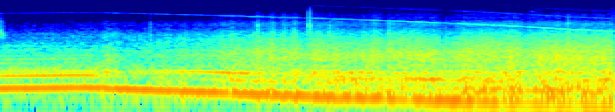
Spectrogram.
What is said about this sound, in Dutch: Aero Racing sportuitlaat. Ja, het motorgeluid, die krijgt wel een hele mooie nadruk hier. En dan van die lekkere Lekkere plofjes als je het gas loslaat.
